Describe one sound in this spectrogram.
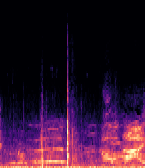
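A ball smacks into a catcher's mitt.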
